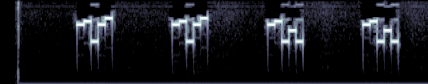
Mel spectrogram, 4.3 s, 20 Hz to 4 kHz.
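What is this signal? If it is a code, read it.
Five-tone selective call (ZVEI), heard as quick runs of five tones, tones of about 70 ms. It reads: 89280 89280 89262 89262
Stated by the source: ZVEI five-tone selective call 89304, received by SDR, from the server of feuerwehr-orlamuende (fire brigade Orlamünde).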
